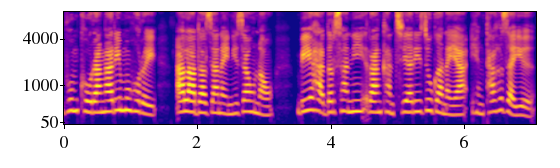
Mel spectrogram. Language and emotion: Bodo, neutral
